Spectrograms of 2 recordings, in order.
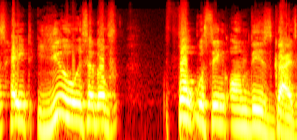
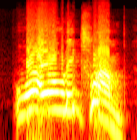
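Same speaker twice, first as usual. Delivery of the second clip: indignant outburst; 11 semitones higher, 6 dB louder than usual. Real, not acted. Indignant rhetorical question.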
